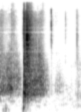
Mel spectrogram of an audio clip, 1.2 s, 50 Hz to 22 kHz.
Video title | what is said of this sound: How To Make A Leather Water Bottle- Part 3 | stuff's coming loose from the sides real easy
